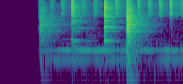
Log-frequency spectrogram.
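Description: Short percussive logo sting: a run of sharp, bright strikes, about three a second, over a steady held low tone, starting about half a second in.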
